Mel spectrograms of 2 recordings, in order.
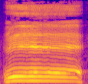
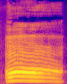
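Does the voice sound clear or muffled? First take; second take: clear; muffled. First: The voice sounds clear and unobstructed. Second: The voice sounds muffled behind a mask. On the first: "one without" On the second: "then one with the mask on"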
